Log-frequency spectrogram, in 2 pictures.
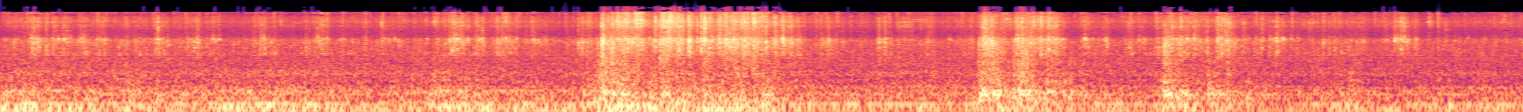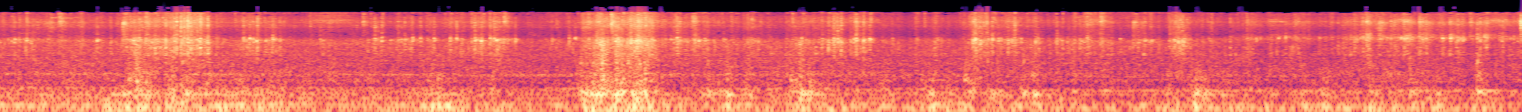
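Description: Cabin sound of a Hyundai New Super Aerocity city bus on the move: steady engine and road noise. Louder bursts of rattling come through several times, the longest about six seconds in.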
